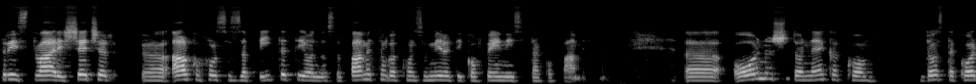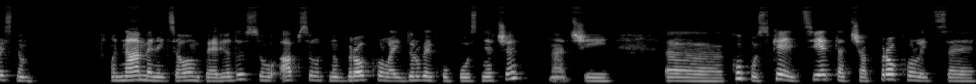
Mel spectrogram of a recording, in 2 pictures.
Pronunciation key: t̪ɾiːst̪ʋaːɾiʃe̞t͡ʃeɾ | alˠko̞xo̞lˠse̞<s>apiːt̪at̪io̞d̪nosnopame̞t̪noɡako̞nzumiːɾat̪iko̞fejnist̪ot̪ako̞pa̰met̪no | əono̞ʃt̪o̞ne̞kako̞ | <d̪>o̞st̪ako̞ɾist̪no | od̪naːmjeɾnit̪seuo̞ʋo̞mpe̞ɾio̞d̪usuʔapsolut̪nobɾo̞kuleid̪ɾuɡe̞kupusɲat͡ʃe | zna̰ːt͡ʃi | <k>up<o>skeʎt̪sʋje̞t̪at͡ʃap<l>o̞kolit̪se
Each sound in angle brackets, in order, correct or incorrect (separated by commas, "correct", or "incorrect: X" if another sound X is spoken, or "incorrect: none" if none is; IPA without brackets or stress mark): incorrect: z, correct, correct, incorrect: u, incorrect: ɾ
